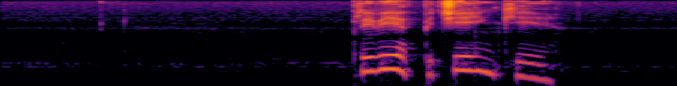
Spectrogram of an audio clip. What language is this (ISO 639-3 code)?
rus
